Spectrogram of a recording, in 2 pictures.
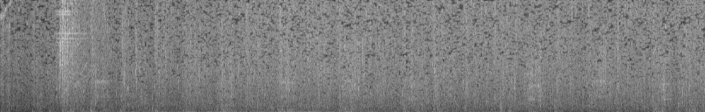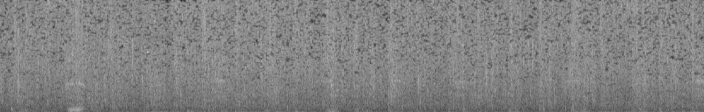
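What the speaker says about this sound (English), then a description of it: "Don't stay out in the rain any longer than you have to." Steady, dense rainfall from the game's timefall storm pours down over the whole stretch, a constant close hiss with no talk.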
